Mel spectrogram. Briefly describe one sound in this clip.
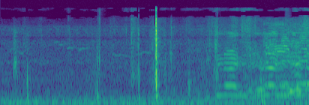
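A cricket bat cracks against a ball.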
